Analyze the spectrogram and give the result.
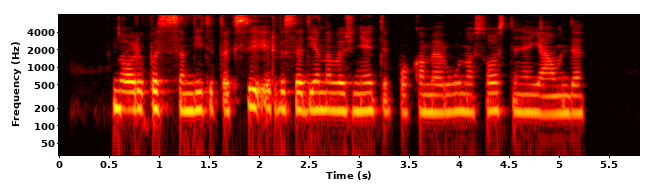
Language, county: Lithuanian, Tauragė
